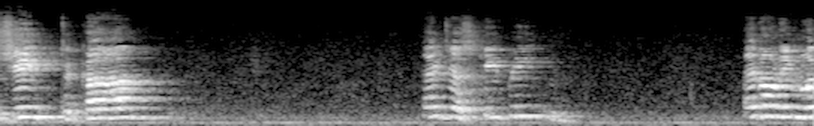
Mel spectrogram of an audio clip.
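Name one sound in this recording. An older man speaks with animation through a microphone, pausing between phrases.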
